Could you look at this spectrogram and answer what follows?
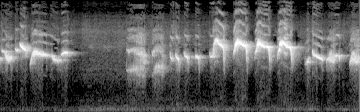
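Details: ['Wambie song for training songbirds: slurred whistled phrases, a brief silence, then twittering notes building into loud, repeated upward-sweeping whistles.']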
